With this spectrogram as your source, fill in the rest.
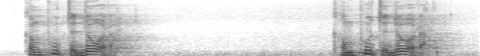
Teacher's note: it ends in a vowel, and the stress is on the second to the last syllable.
